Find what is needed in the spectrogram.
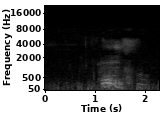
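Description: A single short vocal sound, pitched and breathy, lasting under a second about a second in; not words.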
